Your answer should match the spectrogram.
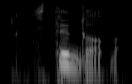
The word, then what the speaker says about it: стыдоба: Очень часто мы слышим о такой штуке, как стыдоба. Нет ее такой на самом деле. Было бы верным делать здесь ударение стыдоба.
